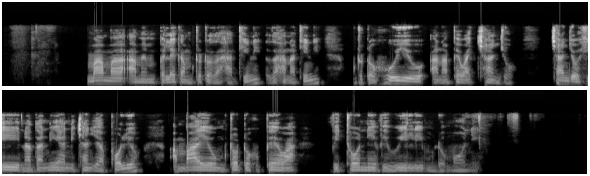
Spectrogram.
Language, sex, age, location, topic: Swahili, male, 25-35, Kisumu, health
